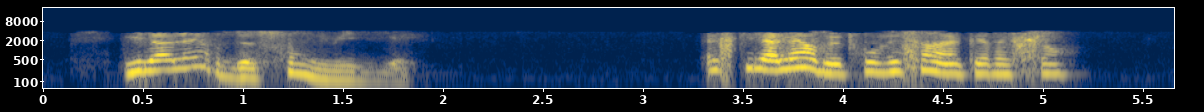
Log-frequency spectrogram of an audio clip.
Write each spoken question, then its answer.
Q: Est-ce qu'il a l'air de trouver ça intéressant?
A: Non, il a l'air de s'ennuyer.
